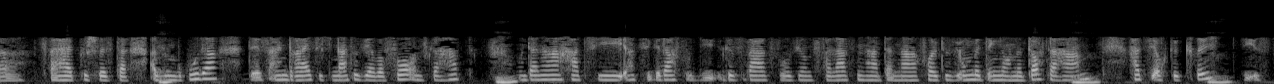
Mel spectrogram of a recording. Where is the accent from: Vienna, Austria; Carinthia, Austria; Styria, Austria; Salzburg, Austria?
Vienna, Austria; born there; Ja, ja, und wir sind in Wien geboren. Und ich hab die ganze Zeit geglaubt, sie würde in Österreich leben.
